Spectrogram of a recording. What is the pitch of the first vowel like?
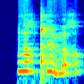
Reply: high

